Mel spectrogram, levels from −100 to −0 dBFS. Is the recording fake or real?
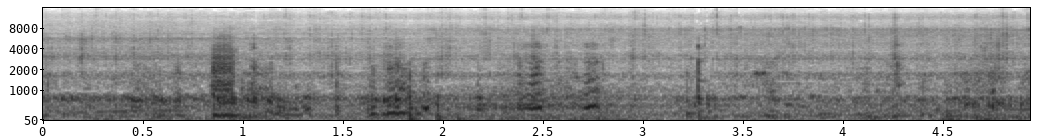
real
